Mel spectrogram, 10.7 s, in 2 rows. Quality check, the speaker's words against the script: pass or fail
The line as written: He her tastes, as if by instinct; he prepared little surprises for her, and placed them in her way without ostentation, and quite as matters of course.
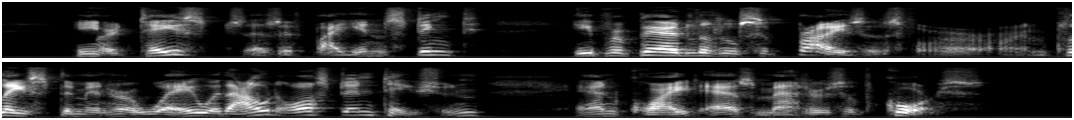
pass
